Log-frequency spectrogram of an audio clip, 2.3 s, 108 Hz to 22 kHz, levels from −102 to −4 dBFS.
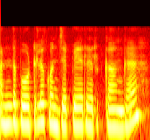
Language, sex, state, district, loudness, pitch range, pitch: Tamil, female, Tamil Nadu, Nilgiris, -14 LUFS, 185-210 Hz, 200 Hz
